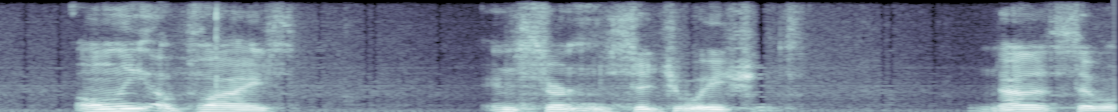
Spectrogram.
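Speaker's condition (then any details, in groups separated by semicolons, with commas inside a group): Cerebral palsy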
